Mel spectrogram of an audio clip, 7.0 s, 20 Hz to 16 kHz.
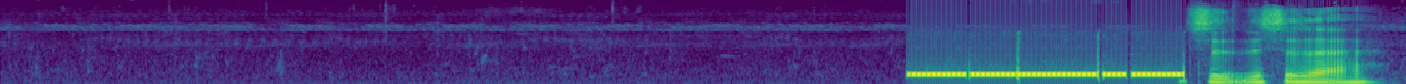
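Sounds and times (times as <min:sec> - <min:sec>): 
steady telephone tone as a call is placed: 0:04.6 - 0:06.0
person speaking: 0:05.9 - 0:06.9.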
